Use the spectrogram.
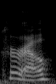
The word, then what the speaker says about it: Carell: Steve Carell. Carell. Say it with me. Carell. Carol. Say it like I'm saying it.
